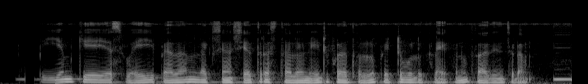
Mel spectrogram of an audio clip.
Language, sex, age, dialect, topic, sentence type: Telugu, male, 25-30, Central/Coastal, agriculture, statement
